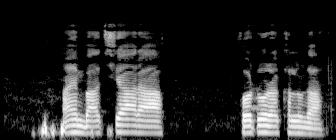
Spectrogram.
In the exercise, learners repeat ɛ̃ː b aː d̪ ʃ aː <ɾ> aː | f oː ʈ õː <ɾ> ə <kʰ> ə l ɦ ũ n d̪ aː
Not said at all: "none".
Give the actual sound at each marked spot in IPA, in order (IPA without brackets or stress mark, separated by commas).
ɾ, ɾ, kʰ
